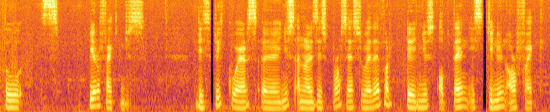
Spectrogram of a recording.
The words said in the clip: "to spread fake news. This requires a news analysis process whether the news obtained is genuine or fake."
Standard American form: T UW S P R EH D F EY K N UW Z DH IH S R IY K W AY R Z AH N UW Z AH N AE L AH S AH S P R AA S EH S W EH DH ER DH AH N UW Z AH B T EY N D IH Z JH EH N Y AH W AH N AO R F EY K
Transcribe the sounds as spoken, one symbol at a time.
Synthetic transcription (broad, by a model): T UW S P IY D F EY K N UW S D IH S R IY K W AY R S AH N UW S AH N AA L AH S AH S P R AA S EH S W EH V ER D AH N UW S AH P T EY N IH S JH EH N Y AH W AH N AO R F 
